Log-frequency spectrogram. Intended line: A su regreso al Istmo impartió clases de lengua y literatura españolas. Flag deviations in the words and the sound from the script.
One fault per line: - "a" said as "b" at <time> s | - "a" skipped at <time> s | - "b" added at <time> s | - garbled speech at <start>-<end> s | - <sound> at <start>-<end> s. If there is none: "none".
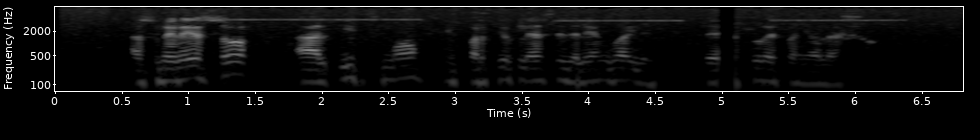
- dropout at 5.0-5.1 s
